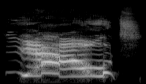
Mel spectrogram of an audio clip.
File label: cartoon voice male yeouch ouch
